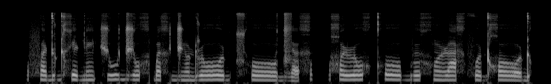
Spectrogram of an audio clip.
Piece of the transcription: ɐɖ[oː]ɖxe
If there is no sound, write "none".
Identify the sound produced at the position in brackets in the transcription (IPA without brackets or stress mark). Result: o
